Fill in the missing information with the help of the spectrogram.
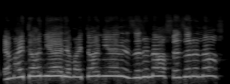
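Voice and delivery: high, loud, desperate yelling; screaming from shower. Retold or imitated. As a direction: imitate a frantic client screaming to be let out. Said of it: "he's screaming from the shower".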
